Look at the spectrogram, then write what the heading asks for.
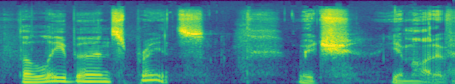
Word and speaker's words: Leyburn: It's absolutely not Leburn. It is definitely Lee Burn.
